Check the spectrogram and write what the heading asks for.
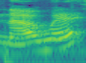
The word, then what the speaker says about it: Nawé: Eh ben, Nawé, qui se prononce en réalité Nawé, ça veut dire femme en Fongbe, qui est un dialecte du Bénin.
